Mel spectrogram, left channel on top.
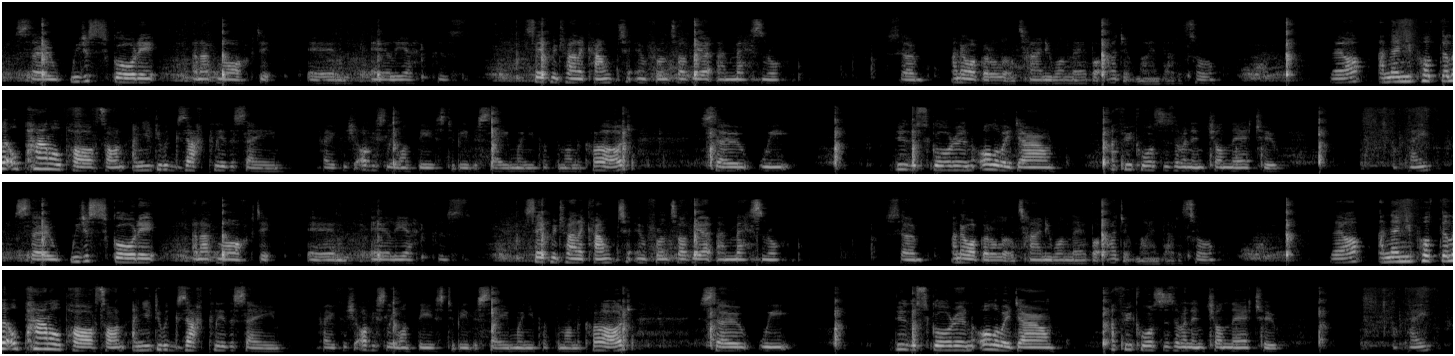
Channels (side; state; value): both; normal; correlation 0.40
